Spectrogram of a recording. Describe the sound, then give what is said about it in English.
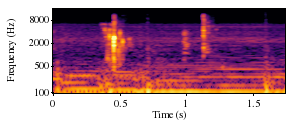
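Wet, deliberately exaggerated slurping as someone sips cola, several short sucking bursts spread across a couple of seconds with small mouth noises between them and no talking. “Also, I'm a normal human being and don't make a lot of noise when I drink, but for the benefit of the audio format, I'll exaggerate my slurp a wee bit so that you know when I'm drinking.”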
